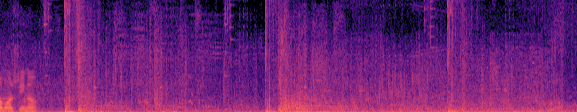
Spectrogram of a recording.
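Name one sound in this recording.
Electric blasts crackle and burst with sharp bangs.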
